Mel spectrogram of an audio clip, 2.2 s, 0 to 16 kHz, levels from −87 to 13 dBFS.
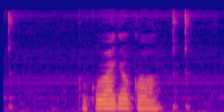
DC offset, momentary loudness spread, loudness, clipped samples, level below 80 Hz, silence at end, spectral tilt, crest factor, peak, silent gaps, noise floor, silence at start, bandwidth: under 0.1%; 18 LU; -26 LUFS; under 0.1%; -60 dBFS; 0.35 s; -6.5 dB/octave; 18 dB; -10 dBFS; none; -57 dBFS; 0.1 s; 11.5 kHz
